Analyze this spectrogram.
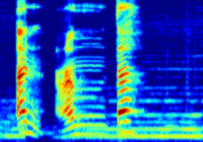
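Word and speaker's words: أَنْعَمْتَ: can pronounce this word an'amta here we have to pronounce the noon sound very clearly without taking it from nose because I already told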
